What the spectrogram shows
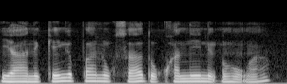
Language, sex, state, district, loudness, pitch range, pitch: Garo, male, Meghalaya, South Garo Hills, -14 LUFS, 125-145 Hz, 135 Hz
